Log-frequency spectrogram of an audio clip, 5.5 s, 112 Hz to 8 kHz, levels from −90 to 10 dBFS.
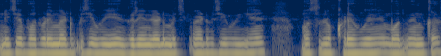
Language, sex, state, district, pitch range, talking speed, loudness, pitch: Hindi, male, Bihar, Gopalganj, 140-145 Hz, 230 wpm, -28 LUFS, 145 Hz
